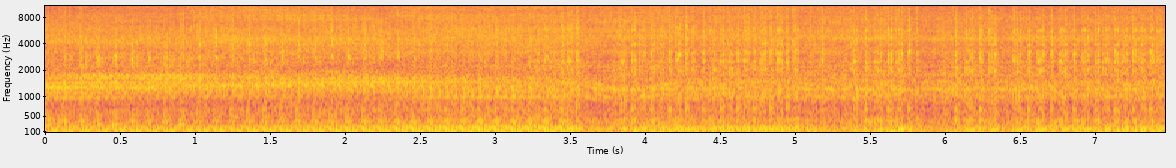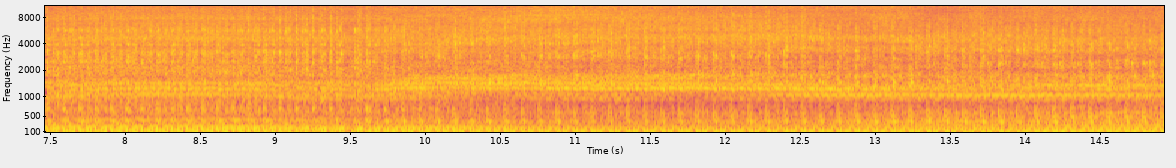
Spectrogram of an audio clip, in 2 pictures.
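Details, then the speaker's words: 1984 Ford 351 Windsor V8 from an F-150, started for the first time after about 23 years in storage: steady, even low idle rumble with a smooth beat and no knocks or misses; normal idle. "Listen to this old girl run. 20ome years setting. Wow."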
